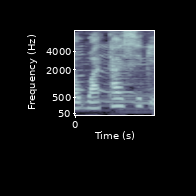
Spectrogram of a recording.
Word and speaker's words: 私: 瓦塔西，我写成私人的“ 私”这个汉字，但是发音发成瓦塔西，瓦塔西。然后瓦塔西哇，那这个哇的话呢是助词，起到提示主语的作用，把瓦塔西给提示出来，给它拽出来哈，提示主语的作用。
